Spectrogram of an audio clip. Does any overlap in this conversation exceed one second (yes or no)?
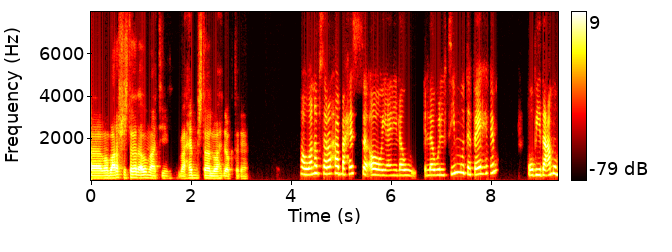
no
